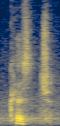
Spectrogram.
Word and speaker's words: question: question. 그런데 TI는 치 발음되게 돼 있어요.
